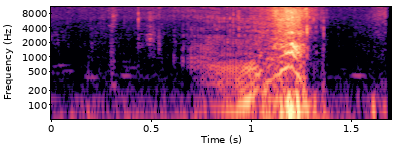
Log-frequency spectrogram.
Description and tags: Opening and closing a zipper in different ways.
Recorded with an AKG C414 condenser microphone.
